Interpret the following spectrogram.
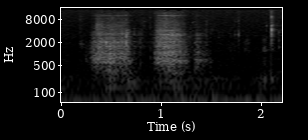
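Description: A plastic model-locomotive motor block handled and shifted on a wooden tabletop, giving two short rubbing, scraping sounds about half a second apart.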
